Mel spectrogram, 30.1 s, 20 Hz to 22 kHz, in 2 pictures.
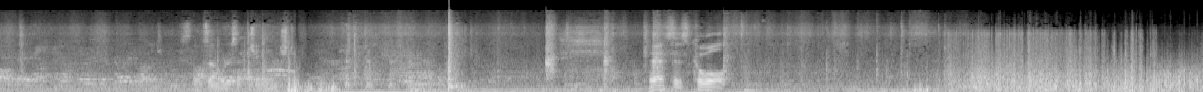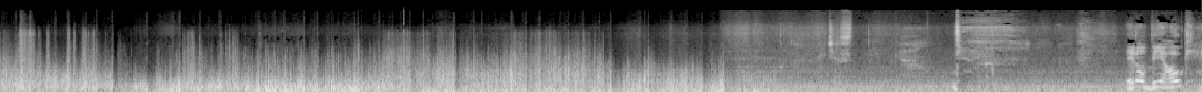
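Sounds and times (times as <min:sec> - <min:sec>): wind blowing across microphone: 0:02.4 - 0:25.6.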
